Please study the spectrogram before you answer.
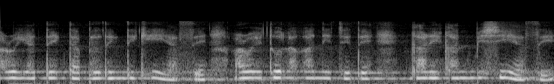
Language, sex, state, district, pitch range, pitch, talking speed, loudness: Nagamese, female, Nagaland, Dimapur, 275-295 Hz, 290 Hz, 160 wpm, -17 LUFS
